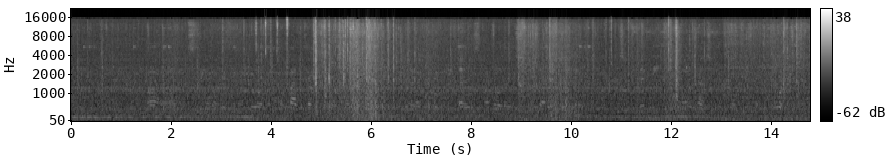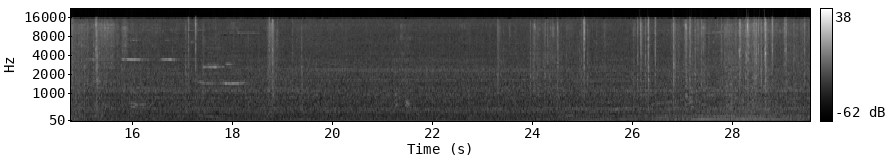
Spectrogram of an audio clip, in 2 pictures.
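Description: A diesel coach bus engine drones, heard from inside the bus.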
